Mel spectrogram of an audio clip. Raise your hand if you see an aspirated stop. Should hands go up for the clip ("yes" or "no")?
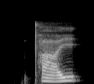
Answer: yes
